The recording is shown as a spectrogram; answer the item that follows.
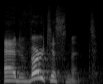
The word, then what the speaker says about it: advertisement: In England, for example, the word advertisement, that's the way we pronounce it, is actually pronounced advertisement, with the emphasis on a different part than we pronounce.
